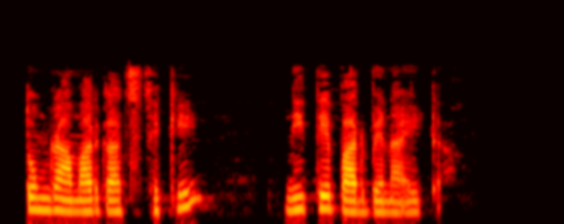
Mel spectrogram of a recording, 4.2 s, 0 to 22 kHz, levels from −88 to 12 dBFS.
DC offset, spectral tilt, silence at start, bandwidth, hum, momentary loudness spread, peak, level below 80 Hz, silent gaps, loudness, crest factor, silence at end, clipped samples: under 0.1%; -5.5 dB/octave; 0.2 s; 7.8 kHz; none; 15 LU; -6 dBFS; -68 dBFS; 1.91-2.00 s; -26 LUFS; 22 dB; 0.95 s; under 0.1%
